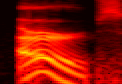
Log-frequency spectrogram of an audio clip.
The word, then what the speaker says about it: herbs: weak eateth herbs or the H is silent herbs go ahead let not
